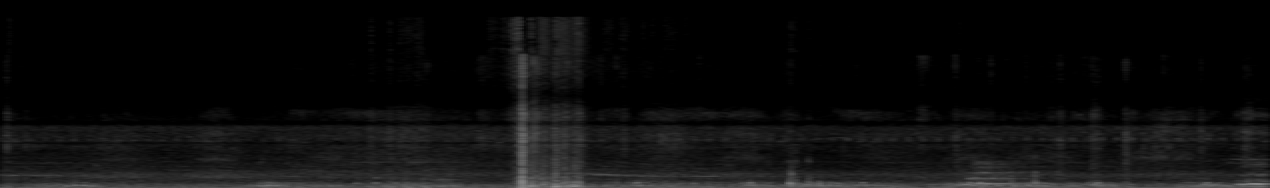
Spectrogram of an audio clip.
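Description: Low pigeon cooing murmurs through a quiet yard, broken midway by a sharp handling clatter, with scattered faint chirps afterward.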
